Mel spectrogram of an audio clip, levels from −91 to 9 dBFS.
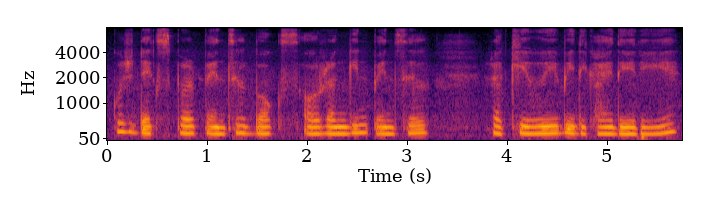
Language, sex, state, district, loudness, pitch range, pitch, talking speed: Hindi, female, Arunachal Pradesh, Lower Dibang Valley, -16 LUFS, 175-190 Hz, 180 Hz, 155 wpm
